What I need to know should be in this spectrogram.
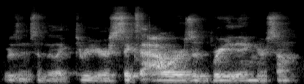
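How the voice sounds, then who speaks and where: Low-voiced man fumbling for words. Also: little pitch movement, a bit bright, roomy sound, a little hiss or hum. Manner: halting and searching for words, swears. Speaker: podcast co-host. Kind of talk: casual book discussion.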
